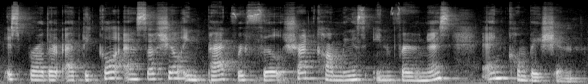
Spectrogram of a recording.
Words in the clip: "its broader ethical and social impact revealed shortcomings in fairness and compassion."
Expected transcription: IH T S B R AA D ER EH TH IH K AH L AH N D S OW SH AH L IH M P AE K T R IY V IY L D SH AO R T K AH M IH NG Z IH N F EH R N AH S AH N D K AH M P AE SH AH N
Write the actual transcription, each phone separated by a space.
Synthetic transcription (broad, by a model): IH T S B R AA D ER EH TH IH K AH L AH N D S OW SH AH L IH M P AE K T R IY F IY L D SH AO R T K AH M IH NG S IH N F EH R N AH S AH N K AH M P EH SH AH N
